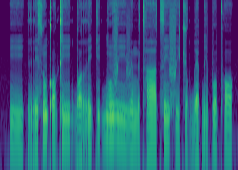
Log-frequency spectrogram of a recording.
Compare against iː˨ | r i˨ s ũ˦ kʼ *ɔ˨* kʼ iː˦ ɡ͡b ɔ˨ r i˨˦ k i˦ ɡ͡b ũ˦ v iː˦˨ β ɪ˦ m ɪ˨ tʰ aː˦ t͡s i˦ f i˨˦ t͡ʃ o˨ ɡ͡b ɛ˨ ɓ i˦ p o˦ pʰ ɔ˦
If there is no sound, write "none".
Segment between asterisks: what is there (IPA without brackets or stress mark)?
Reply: ɔ˨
